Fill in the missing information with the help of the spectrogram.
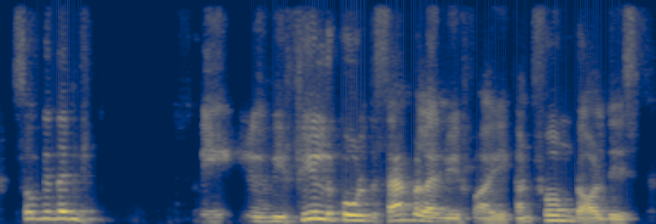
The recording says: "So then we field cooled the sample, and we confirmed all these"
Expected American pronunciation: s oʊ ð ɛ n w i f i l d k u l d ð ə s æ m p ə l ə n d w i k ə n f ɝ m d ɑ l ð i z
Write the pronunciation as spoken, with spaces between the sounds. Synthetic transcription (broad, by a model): s oʊ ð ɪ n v i f i l d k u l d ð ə s æ m p ə l ə n d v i k ə n f ɝ m d ɑ l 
